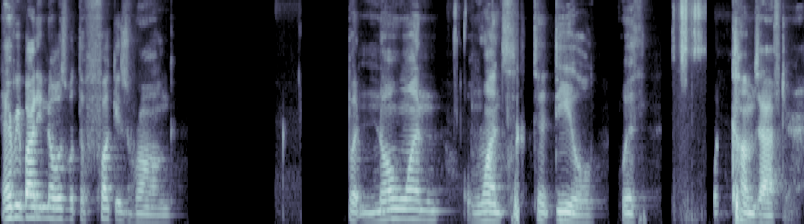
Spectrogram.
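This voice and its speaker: Medium in pitch and slow, with long pauses, the voice comes through on poor audio. It's an American co-host in his thirties who gets intense in a casual podcast conversation, making his points forcefully, repeating them and swearing freely.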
